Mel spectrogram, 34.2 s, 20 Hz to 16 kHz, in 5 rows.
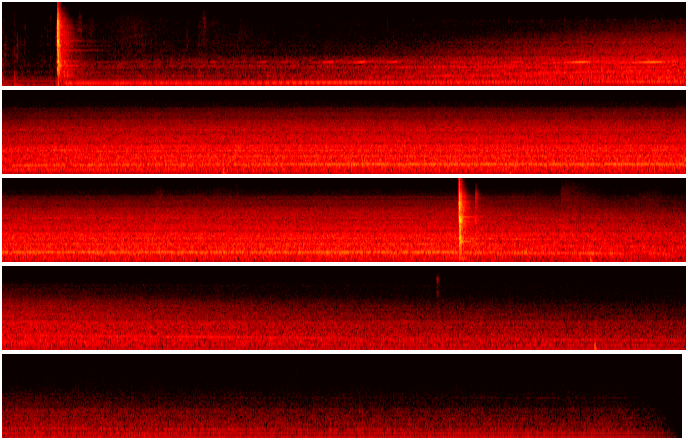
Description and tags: old sony tbc
An old TBC that hooks up to an old Sony 1" video tape recorder. Large switch click followed by a heavy duty fan sound. I also recorded the 1" open reel deck (which has multiple large fans) being loaded and run for a bit - more later.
